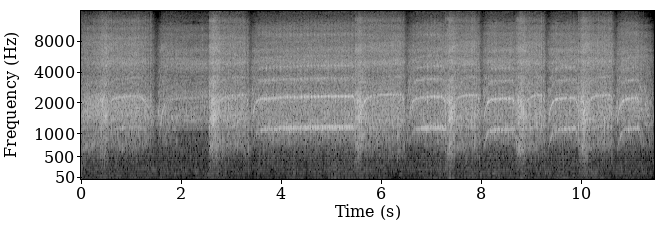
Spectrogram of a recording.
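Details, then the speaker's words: Chicco Jimmy Thunder toy RC car converted to hobby grade: bursts of rapid high-pitched clicking cut into the motor whine under load; owner suspects the gearbox slips or comes out of alignment, cause unfound (gear ratcheting). "some resistance on it something is slipping in there and I cannot figure out what it's almost as if that's coming out of alignment somehow"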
